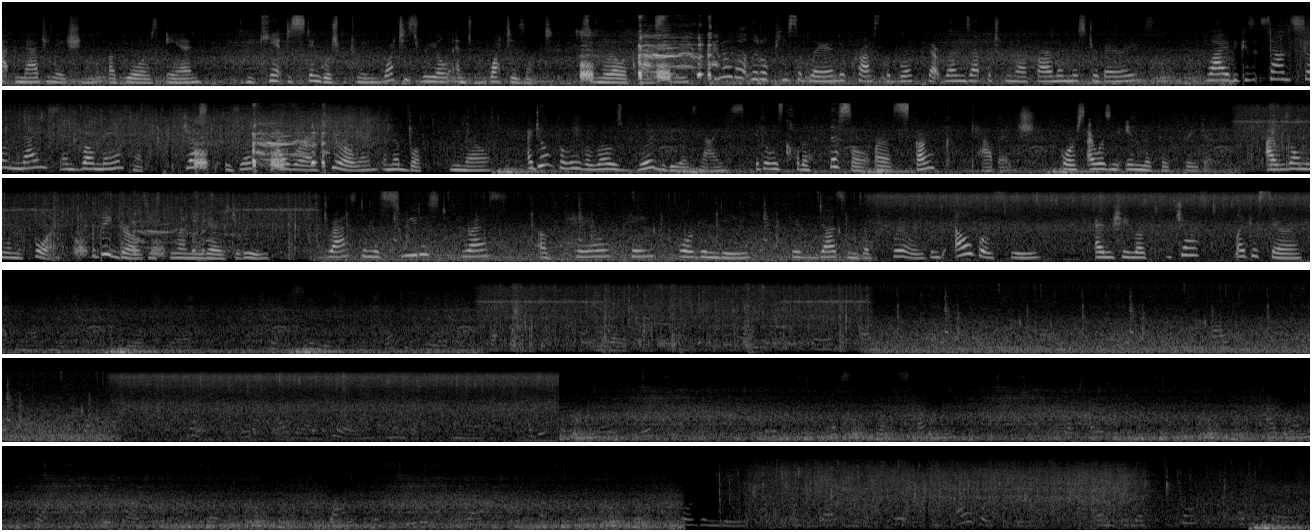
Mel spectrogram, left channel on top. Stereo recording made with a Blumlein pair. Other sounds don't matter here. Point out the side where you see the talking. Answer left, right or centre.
left.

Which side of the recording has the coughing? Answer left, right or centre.
left.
